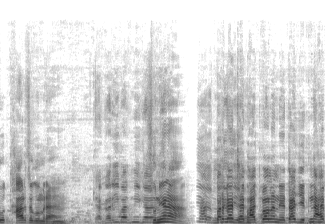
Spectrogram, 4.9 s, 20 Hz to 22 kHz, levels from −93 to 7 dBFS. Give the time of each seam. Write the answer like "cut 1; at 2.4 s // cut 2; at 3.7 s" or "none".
cut 1; at 3.2 s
